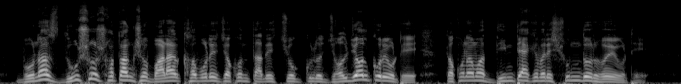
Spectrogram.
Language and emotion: Bengali, happy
